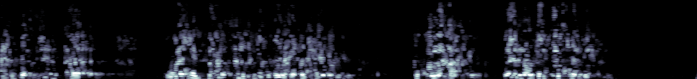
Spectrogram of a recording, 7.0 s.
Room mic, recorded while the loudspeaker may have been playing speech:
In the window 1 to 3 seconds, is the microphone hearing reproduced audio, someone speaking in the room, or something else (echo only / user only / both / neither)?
echo only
